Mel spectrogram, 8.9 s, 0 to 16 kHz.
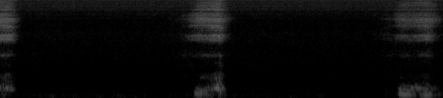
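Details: Three slow snoring breaths of a sleeper, each a rough, fluttering rattle on breathing in, about 14 a minute, with quiet pauses between them.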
